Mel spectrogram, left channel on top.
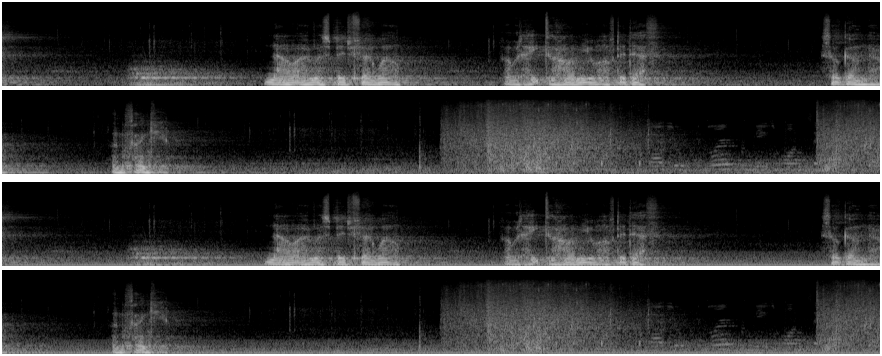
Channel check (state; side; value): noise; right; hum, 9 dB below the sound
